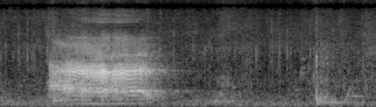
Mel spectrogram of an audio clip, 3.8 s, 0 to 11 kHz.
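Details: One rough, nasal bark roughly a second long from Taeko, a captive California sea lion at Tobe Zoo, Ehime, recorded 20 April 2022, followed by a brief low thud.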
